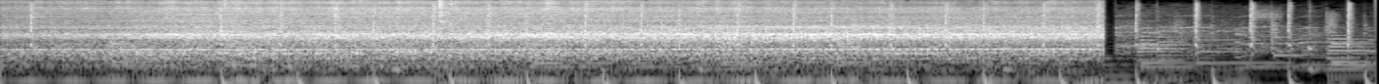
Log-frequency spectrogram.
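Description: Steady blower-like whooshing with a thin steady whine and low hum from a high-power DC-DC boost converter test bench, over background music with a beat; the machine noise cuts off suddenly about eight seconds in, leaving the music alone.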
